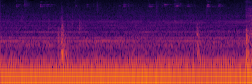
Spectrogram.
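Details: Interior bedroom door after removing the hinge pins and greasing all three hinges: the door swings over a steady room hum with only soft latch clicks and no hinge squeak.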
